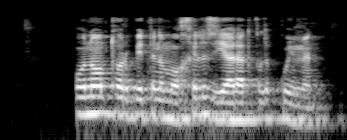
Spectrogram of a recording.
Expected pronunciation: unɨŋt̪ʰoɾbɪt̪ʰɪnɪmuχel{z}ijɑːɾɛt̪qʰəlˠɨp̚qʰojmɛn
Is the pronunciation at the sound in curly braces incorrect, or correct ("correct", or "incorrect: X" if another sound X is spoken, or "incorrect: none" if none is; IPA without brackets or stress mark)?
correct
